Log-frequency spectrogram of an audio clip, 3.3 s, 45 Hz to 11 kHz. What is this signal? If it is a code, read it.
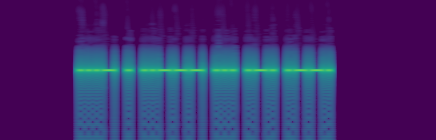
Morse code, heard as a keyed tone, about 40 wpm, 700 Hz. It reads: VE2SRP
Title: Call Signs Repeated 3x - 40wpm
